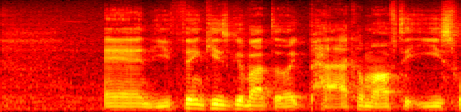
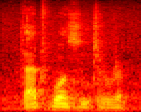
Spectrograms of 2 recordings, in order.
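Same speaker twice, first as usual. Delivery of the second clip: lower, softer menacing try; intimidating voice attempt; 6 semitones lower, 6 dB quieter than usual. Shown as a demonstration. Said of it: "I can try, like, right now".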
